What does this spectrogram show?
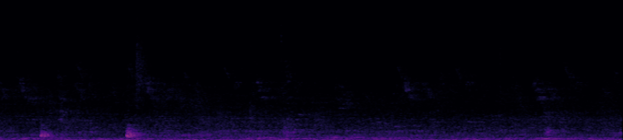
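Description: Faint short bird chirps, scattered every second or so, over a steady low hum of room tone.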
